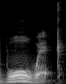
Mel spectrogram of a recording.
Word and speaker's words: Warwick: I fucking applied to Warwick University, and I went around telling people I'm going to go to Warwick. And they were like, I think you mean Warwick. And I'm like, I've seen how it's spelt, mate.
